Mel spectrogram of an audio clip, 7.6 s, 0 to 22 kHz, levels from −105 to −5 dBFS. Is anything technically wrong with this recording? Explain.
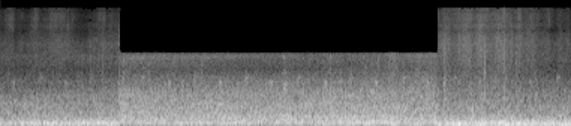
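Yes. From 1.59 to 5.85 s the sound turns dull and slightly quieter, about 5 dB down, with nothing above 3.8 kHz and a faint new background hiss. The input likely switched to a poorer device. A plain low-pass filter would not bring the level change and new noise, and the change and recovery happen instantly, with no gap at either switch.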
